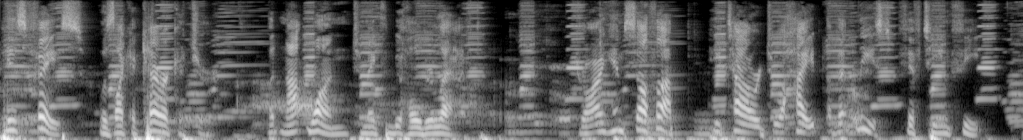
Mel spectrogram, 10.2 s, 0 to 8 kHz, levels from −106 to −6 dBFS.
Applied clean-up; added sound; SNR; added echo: classical method log-MMSE.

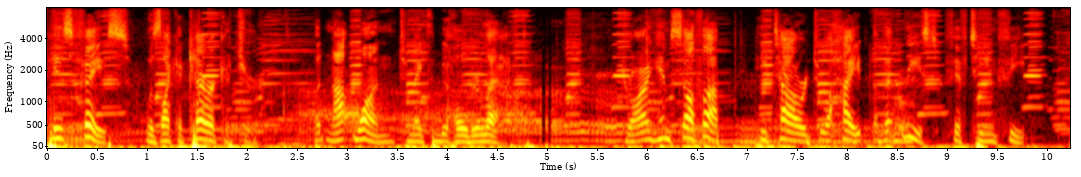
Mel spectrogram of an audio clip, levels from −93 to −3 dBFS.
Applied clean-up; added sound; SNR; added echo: none; Harmonica + Growling; 10 dB; none.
